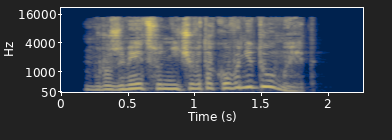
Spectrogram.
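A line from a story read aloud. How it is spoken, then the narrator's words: Excited exclamation. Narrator (Russian): с волнением воскликнула Гермиона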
